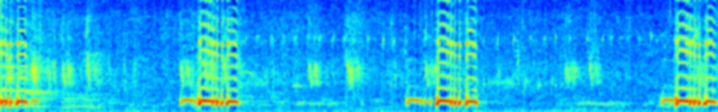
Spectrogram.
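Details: Vigorously singing local zebra dove, used to lure and provoke others to answer: four rolling, bubbling coo phrases spaced roughly three seconds apart, with near silence between.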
